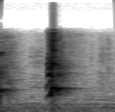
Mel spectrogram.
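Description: A dog gives a single loud, sharp bark, close and alone against a quiet background.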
